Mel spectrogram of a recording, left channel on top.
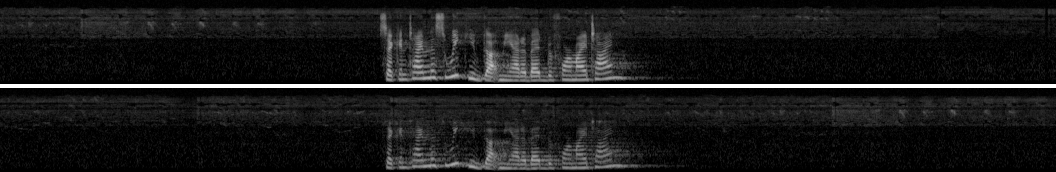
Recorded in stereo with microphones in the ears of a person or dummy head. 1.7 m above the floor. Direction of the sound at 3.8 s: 70° left (ahead or behind).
